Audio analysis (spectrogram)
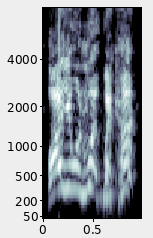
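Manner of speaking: lightly voiced innkeeper; suspicious innkeeper. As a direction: press the strangers.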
